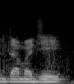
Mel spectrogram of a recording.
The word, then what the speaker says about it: Damacy: The last time we can remember that happening was Katamari Damacy. Why do we pronounce it like that? It's same name in English. We didn't need to go with the Damaji pronunciation.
